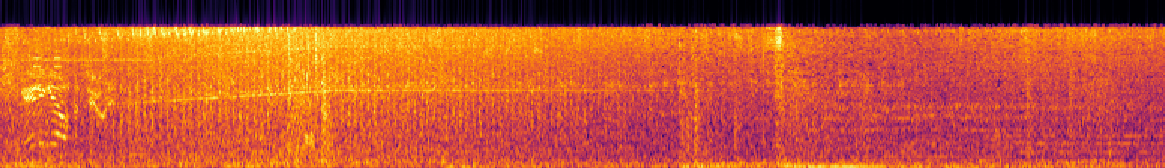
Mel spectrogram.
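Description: The Pequod helicopter gaining altitude in Metal Gear Solid V: a loud, steady rotor roar with a rising whine and a sharp thump near the end, with game voices over it.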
